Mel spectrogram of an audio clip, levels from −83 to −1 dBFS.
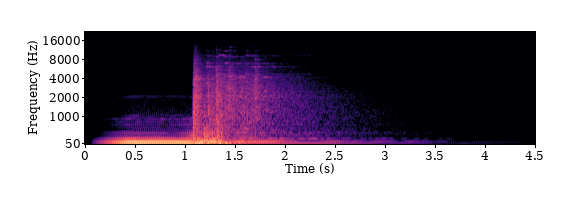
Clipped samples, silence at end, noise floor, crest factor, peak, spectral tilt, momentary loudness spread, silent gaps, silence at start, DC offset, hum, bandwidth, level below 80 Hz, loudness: under 0.1%; 2.45 s; -80 dBFS; 14 dB; -8 dBFS; -7 dB/octave; 16 LU; none; 0.2 s; under 0.1%; none; 9.8 kHz; -26 dBFS; -21 LUFS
